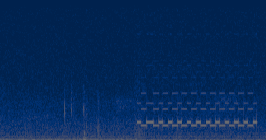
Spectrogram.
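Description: A phone in a video game rings with a rapid electronic trill that repeats steadily and sounds close and clear after a few faint clicks, then breaks off abruptly.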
